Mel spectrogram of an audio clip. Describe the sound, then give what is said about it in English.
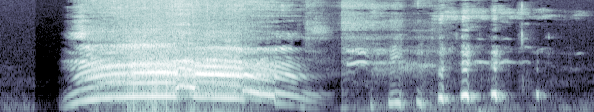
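A person lets out a loud, drawn-out imitation of a cow's moo lasting about two seconds, then breaks into a short burst of rhythmic laughter. “And then I want to hear that moo.”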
